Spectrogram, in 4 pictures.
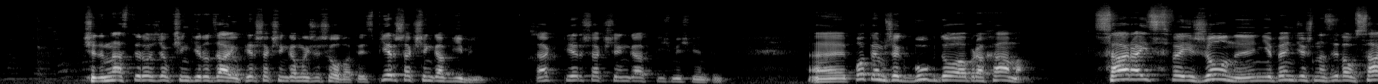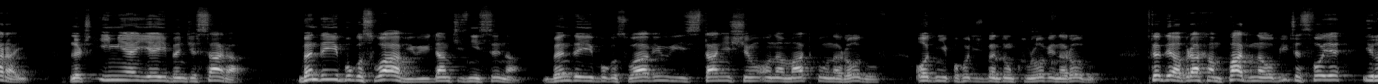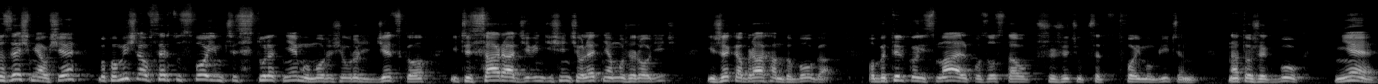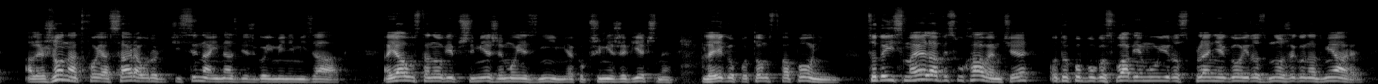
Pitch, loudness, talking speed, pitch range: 165 Hz, -26 LUFS, 160 wpm, 145-195 Hz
